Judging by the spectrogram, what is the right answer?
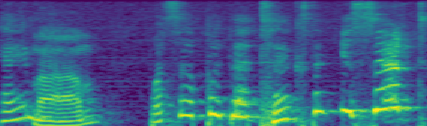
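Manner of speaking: very high, innocent, sing-song, harmless little voice. Retelling calling Mom about a text she sent, high non-threatening voice. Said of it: "I got the high voice because that says I'm not a threat".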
